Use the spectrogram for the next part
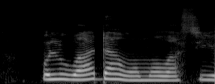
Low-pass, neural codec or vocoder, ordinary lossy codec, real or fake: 14.4 kHz; codec, 44.1 kHz, 7.8 kbps, DAC; none; fake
